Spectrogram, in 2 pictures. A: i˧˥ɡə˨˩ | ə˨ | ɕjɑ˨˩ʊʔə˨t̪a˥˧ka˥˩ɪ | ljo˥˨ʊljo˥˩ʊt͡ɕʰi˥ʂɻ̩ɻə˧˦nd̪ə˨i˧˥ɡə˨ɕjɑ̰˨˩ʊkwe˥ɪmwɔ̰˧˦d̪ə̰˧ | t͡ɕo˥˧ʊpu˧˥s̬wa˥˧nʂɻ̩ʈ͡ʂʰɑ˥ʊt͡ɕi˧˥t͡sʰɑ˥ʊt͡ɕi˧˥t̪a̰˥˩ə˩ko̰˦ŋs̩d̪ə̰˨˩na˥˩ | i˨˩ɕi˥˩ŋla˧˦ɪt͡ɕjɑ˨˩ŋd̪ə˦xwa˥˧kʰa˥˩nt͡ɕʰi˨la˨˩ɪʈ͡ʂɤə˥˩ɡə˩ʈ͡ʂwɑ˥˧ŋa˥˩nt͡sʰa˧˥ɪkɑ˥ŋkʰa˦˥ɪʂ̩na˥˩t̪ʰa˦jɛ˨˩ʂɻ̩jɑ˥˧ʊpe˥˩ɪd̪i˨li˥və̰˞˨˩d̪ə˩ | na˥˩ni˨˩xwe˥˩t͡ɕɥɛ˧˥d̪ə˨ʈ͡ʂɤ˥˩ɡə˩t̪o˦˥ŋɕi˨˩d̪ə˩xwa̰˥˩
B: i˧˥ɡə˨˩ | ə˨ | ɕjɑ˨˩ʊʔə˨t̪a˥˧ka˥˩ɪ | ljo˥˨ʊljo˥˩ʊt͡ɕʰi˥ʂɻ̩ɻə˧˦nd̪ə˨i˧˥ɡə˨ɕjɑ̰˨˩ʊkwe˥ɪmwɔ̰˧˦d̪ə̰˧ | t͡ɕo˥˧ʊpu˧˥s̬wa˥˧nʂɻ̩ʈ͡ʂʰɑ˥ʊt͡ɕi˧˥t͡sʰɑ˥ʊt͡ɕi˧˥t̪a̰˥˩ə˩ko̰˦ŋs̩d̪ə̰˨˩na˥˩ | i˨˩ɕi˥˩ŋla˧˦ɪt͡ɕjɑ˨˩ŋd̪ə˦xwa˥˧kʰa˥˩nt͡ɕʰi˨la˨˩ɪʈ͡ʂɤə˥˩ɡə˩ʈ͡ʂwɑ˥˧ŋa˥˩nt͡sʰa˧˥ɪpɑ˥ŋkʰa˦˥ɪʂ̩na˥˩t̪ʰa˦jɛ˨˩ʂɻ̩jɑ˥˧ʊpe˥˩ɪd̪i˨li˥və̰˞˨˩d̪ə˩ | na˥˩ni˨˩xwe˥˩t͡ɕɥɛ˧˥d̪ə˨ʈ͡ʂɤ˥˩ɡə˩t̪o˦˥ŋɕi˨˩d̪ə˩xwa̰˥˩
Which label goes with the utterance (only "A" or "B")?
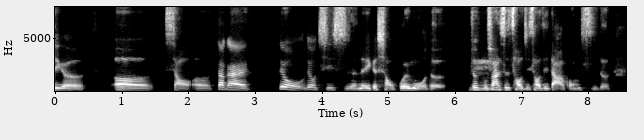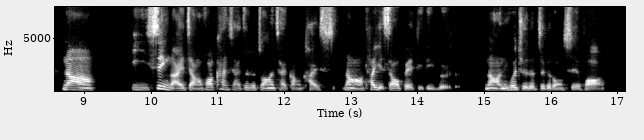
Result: A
